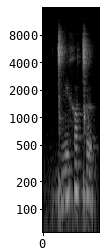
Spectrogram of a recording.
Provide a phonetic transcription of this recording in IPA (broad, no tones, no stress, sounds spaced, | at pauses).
ɡ͡ǀ e x ʌ ǀ ə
